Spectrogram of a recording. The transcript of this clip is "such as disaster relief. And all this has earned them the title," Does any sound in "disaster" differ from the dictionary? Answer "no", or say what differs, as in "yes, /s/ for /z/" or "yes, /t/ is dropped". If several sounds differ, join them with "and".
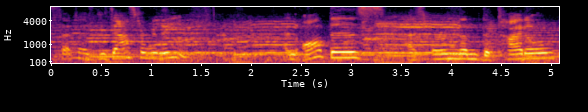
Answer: no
